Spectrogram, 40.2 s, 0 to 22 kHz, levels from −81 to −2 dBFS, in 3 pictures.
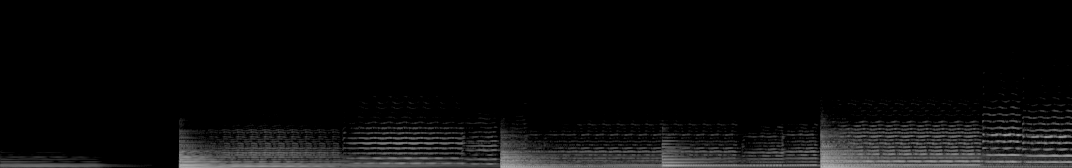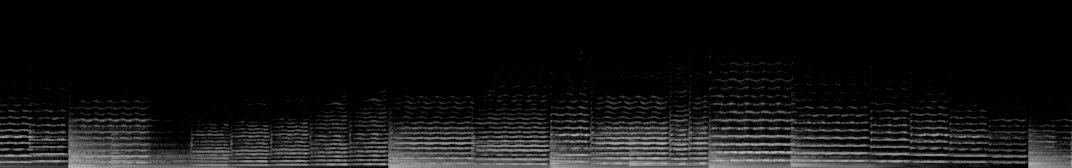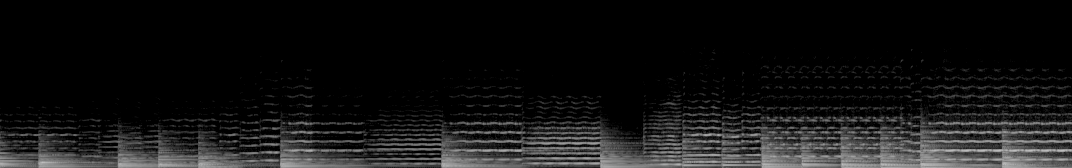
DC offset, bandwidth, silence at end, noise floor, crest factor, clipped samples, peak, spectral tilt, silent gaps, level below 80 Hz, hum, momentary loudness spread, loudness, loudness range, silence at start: under 0.1%; 14 kHz; 0 s; -81 dBFS; 20 dB; under 0.1%; -14 dBFS; -4 dB/octave; none; -46 dBFS; none; 19 LU; -31 LUFS; 11 LU; 0 s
